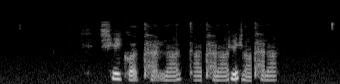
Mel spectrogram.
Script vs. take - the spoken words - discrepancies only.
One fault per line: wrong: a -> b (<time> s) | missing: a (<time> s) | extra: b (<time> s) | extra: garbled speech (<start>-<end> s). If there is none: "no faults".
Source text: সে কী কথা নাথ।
missing: কী (1.2 s)
extra: garbled speech (1.9-2.8 s)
